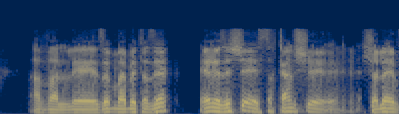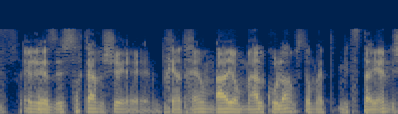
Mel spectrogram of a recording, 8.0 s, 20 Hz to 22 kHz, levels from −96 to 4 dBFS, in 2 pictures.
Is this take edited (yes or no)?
yes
